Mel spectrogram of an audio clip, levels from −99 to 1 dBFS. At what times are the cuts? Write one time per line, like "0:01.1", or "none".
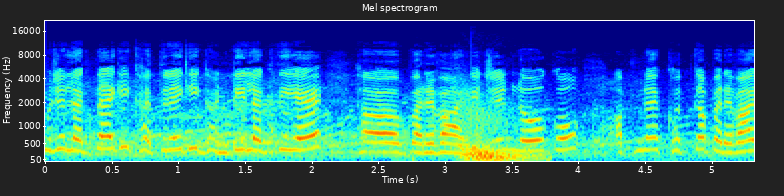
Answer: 0:03.3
